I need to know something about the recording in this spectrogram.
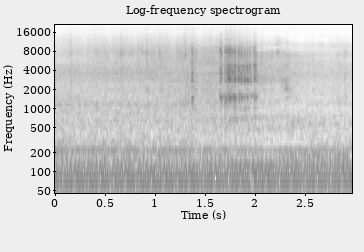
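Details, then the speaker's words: S10 Blazer 4.3 L V6 with possibly glasspack-type muffler, new spark plugs and wires checked; deep, uneven lumpy rumble while revving, cylinder miss caused by the faulty spider fuel injector, not the wires. "I put in spark plugs yesterday and checked all the wires and that's how I found out that it's not a it's not missing because the wires it's missing because of that fuel injector"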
